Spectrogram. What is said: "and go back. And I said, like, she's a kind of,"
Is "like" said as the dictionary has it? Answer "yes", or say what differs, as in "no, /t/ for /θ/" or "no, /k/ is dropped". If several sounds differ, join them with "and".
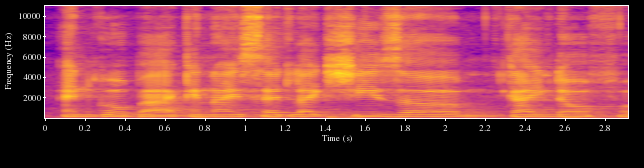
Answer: yes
